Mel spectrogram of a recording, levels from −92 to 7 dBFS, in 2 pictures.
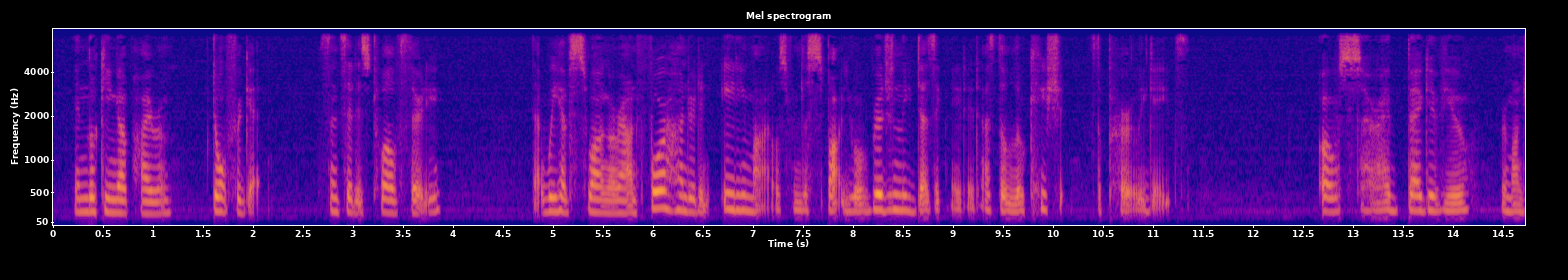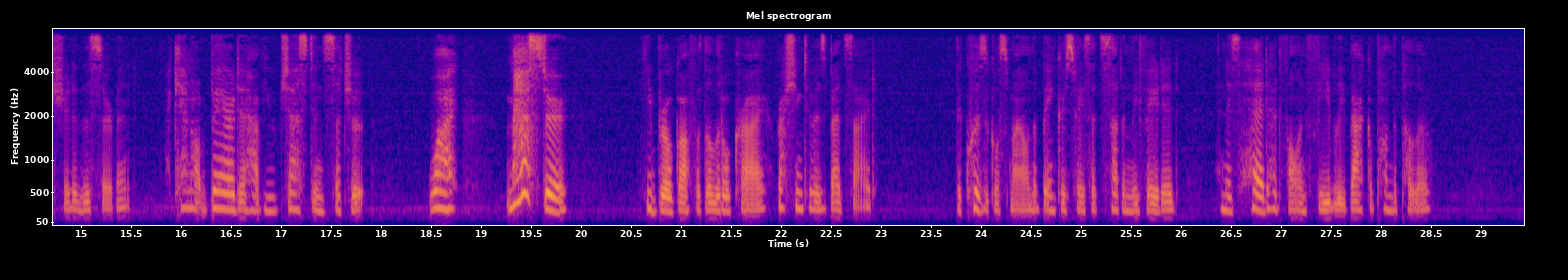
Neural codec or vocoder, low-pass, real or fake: none; 7.2 kHz; real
